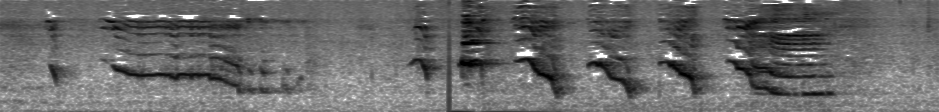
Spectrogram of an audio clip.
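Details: Bulloxer, a mixed-breed dog, whining: a brief high whine, then a long whine sliding downward, followed by four sharp downward-sweeping yelps about half a second apart in a quiet room.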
